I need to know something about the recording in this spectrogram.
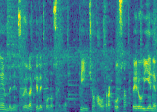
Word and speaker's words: pintxos: Está bien decir pinchos, aunque ustedes lo vieron escrito allí con X, la pronunciación es igual que como nosotros la conocemos.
